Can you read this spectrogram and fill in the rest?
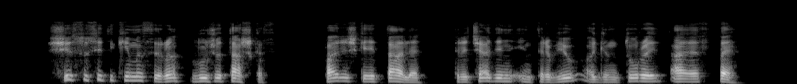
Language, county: Lithuanian, Vilnius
